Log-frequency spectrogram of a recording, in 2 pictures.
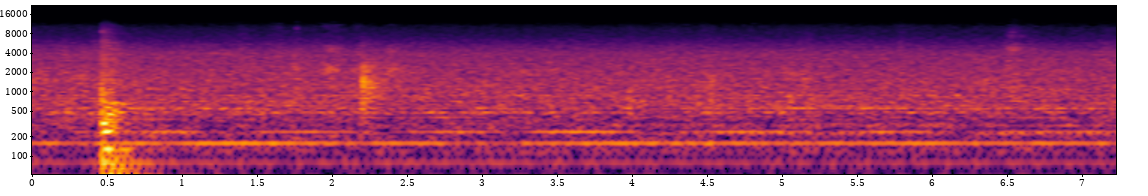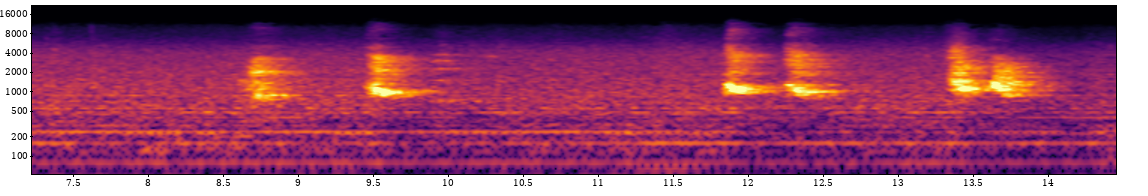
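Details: English bulldog puppies, offered for sale at Christmas, give about five short, high barks clustered in the second half, with a steady low hum and quiet stretches before them.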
